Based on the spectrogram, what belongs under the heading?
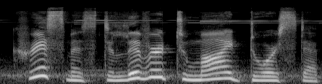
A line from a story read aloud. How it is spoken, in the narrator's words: exclaimed Santa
